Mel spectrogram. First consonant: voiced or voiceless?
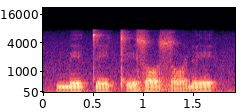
voiced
